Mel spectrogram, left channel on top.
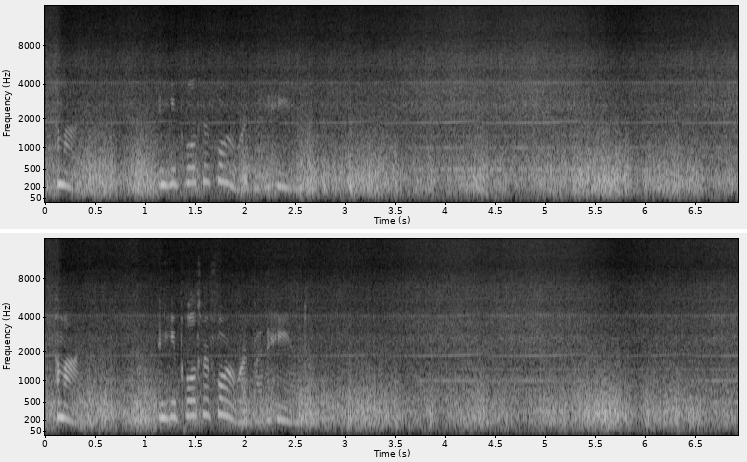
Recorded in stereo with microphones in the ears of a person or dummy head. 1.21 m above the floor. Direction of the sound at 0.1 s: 75° right (ahead or behind).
